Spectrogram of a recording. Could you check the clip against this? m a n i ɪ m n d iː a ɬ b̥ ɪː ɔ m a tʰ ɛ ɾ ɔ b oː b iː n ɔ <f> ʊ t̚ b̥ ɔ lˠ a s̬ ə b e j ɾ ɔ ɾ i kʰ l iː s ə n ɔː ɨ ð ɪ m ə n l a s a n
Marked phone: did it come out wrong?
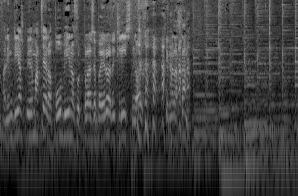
no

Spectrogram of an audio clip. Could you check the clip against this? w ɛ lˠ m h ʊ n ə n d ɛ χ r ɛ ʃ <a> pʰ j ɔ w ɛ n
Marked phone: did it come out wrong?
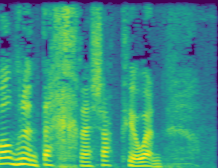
no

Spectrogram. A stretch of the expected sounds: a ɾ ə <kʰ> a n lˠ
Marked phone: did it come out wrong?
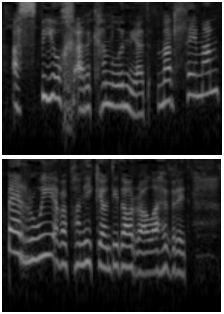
no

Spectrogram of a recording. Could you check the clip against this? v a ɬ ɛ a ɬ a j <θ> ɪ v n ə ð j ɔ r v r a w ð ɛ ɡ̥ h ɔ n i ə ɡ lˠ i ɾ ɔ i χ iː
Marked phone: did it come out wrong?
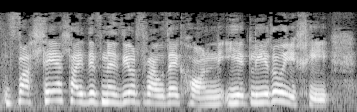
yes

